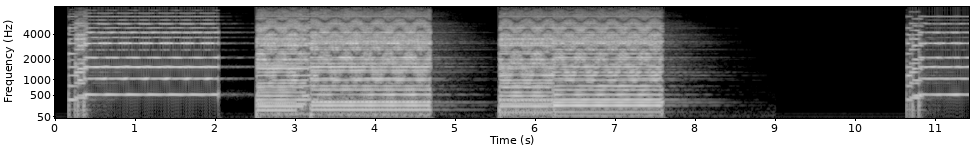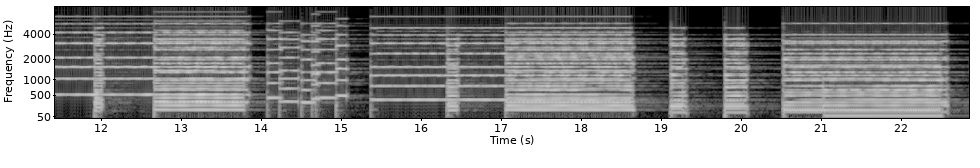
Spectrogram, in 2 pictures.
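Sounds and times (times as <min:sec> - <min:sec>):
organ: 0:00.2 - 0:05.0, 0:05.6 - 0:07.9, 0:10.6 - 0:22.8.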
